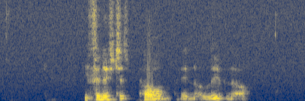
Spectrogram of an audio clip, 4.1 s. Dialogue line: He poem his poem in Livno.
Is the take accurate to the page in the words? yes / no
no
